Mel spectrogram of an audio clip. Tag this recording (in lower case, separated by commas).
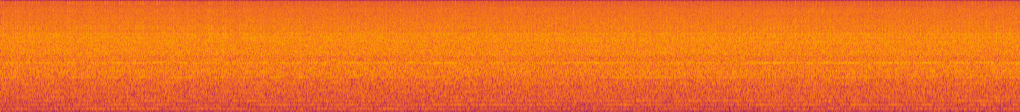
mechanical fan, mechanisms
